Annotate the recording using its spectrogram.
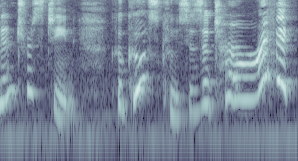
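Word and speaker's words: Kookooskoos: better the camp anyway welcome to camp cuckoos coos it rhymes with moose that's another good thing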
